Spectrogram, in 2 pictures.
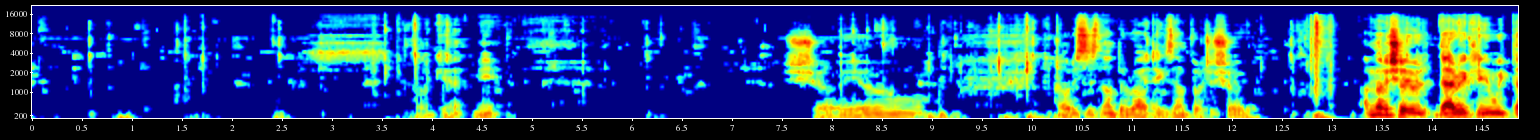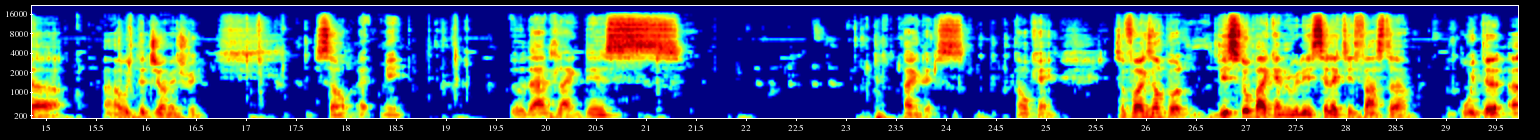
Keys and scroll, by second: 2.3 w, 4.2 2, 8.9 2, 17.7 e, 26.6 2.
